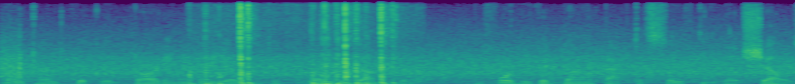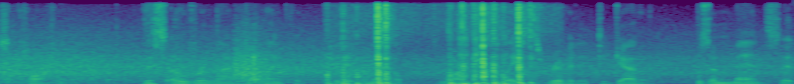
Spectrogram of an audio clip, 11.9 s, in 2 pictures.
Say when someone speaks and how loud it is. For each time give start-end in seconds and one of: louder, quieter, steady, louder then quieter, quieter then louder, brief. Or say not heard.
0.0-11.8 steady.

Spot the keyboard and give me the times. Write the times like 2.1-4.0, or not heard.
1.4-3.1, 8.4-10.1.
